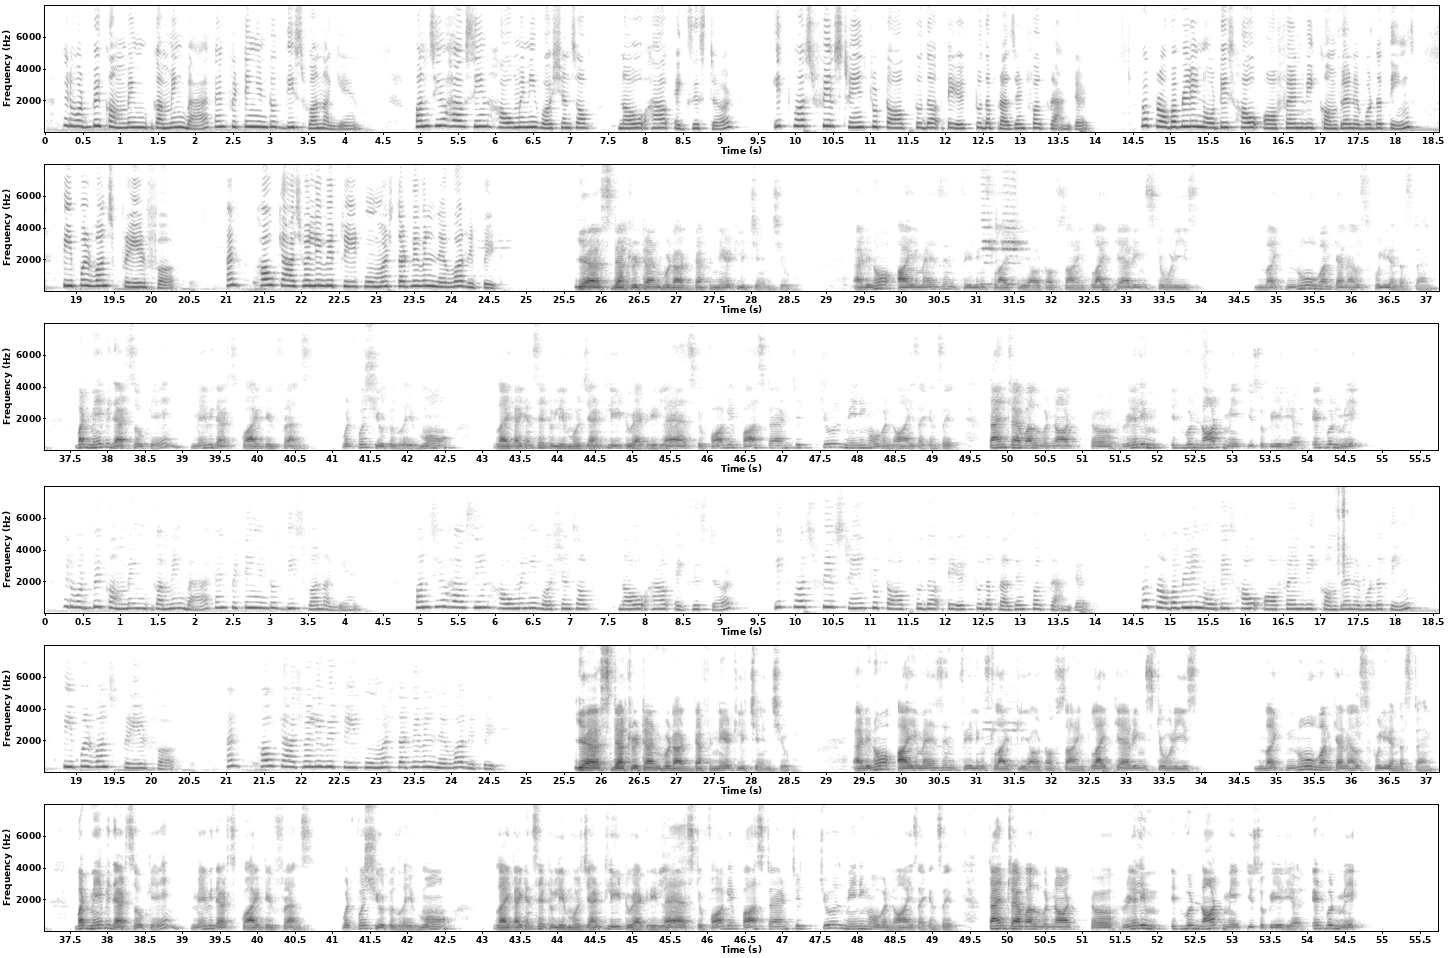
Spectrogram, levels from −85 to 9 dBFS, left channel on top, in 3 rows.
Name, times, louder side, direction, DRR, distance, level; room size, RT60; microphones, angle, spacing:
voice 1, 0.2-4.2 4.9-7.3 7.6-9.2 9.7-13.9 14.6-18.3 18.8-20.3 21.0-24.6 31.0-31.6, left 7 dB, 85° left, 0.3 m, -35 dB
voice 2, 25.6-28.5 29.4-33.9 34.7-37.1 37.6-40.7 41.1-42.6 43.2-49.3 49.8-54.6, right 4 dB, 70° right, 0.7 m, -35 dB
7.3 x 4.4 x 4.2 m
head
